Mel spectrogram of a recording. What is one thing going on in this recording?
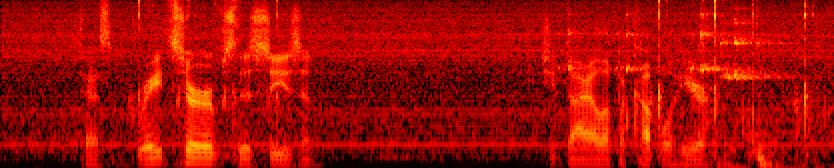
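A table tennis ball clicks back and forth off paddles and the table.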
